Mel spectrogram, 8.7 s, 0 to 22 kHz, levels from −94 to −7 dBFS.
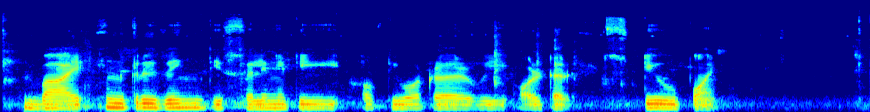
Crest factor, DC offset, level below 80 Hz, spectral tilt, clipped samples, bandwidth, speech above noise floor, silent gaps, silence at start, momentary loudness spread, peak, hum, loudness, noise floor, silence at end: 18 dB; under 0.1%; -70 dBFS; -7 dB/octave; under 0.1%; 13 kHz; 42 dB; none; 0.05 s; 13 LU; -18 dBFS; none; -36 LUFS; -77 dBFS; 1.55 s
